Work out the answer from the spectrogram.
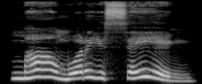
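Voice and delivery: a daughter stunned by what she hears; amazed. A narrator's reading. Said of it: "Rita was genuinely amazed".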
